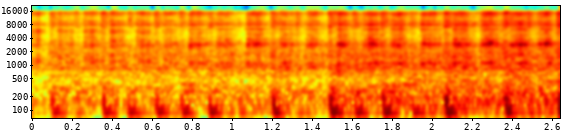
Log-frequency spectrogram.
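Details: Freshly rebuilt Honda Revo Absolute engine idling during break-in: small single thumping steadily with even pulses and no hiss or rattle; clean, healthy idle.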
